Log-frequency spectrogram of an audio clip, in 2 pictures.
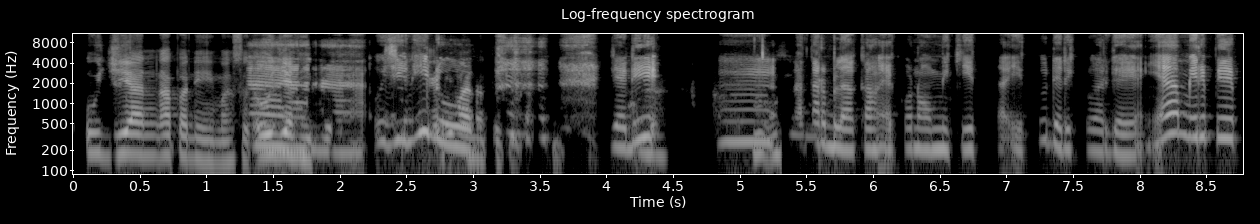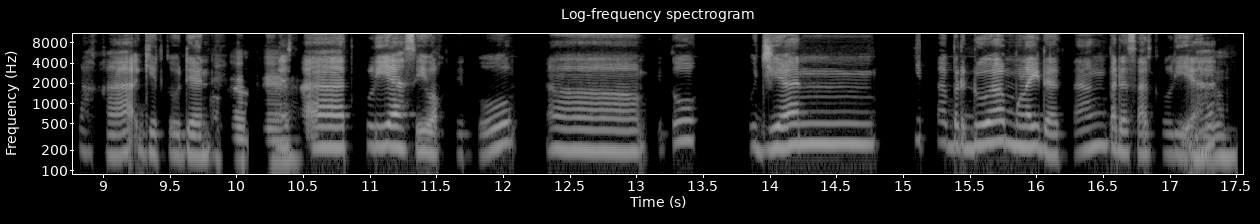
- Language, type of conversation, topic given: Indonesian, podcast, Bisa ceritakan pengalaman yang mengajarkan kamu arti persahabatan sejati dan pelajaran apa yang kamu dapat dari situ?
- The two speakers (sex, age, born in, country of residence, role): female, 30-34, Indonesia, Indonesia, guest; male, 45-49, Indonesia, Indonesia, host
- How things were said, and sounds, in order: chuckle; chuckle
